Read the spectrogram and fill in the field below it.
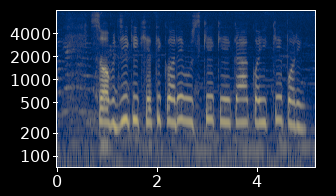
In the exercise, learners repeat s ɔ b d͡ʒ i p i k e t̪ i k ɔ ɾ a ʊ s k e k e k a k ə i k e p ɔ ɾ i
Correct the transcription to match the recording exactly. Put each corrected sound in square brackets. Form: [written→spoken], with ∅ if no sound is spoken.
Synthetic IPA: s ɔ b d͡ʒ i [p→k] i [k→kʰ] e t̪ i k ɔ ɾ [a→e] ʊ s k e k e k a k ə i k e p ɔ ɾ i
